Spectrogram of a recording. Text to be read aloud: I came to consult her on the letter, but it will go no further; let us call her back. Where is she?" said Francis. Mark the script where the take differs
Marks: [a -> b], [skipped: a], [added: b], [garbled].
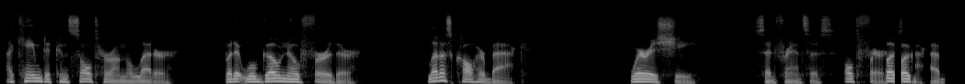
I came to consult her on the letter, but it will go no further; let us call her back. Where is she?" said Francis. [garbled]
